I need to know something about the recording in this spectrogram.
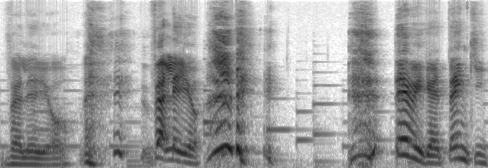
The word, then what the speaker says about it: Vallejo: Someone's laughed at me before for mispronouncing Vallejo. Vallejo.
